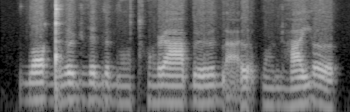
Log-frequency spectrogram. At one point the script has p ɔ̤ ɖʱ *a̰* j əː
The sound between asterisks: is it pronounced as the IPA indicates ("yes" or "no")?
no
